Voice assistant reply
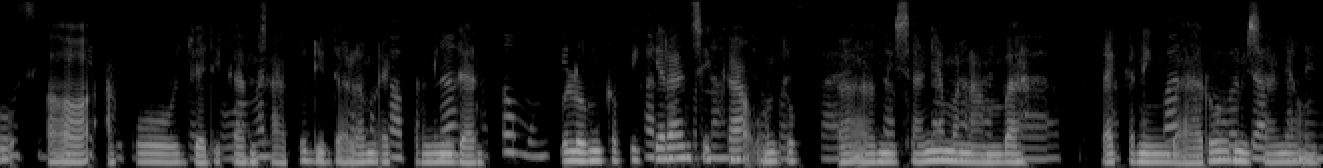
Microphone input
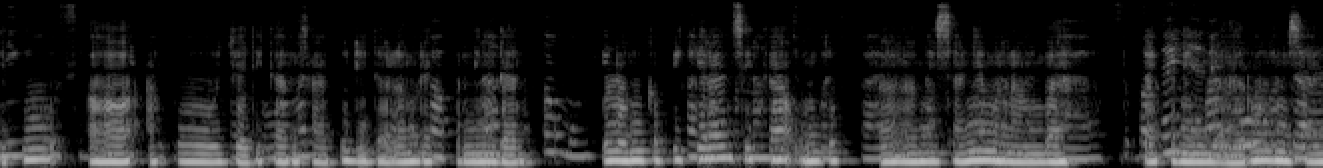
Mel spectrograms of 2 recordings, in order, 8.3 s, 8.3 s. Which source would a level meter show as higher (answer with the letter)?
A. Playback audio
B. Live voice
A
